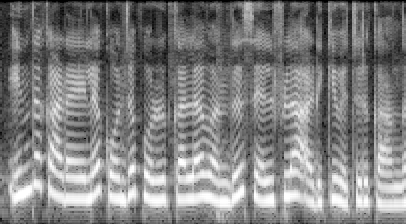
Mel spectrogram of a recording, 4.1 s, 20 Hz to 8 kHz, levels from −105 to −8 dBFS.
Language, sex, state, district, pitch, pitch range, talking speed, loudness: Tamil, female, Tamil Nadu, Nilgiris, 255 Hz, 230-290 Hz, 120 wpm, -11 LUFS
